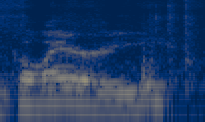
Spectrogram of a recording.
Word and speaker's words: Glarry: of the box so the brand is glarry I guess is how you say it GLA are are why the model is GT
